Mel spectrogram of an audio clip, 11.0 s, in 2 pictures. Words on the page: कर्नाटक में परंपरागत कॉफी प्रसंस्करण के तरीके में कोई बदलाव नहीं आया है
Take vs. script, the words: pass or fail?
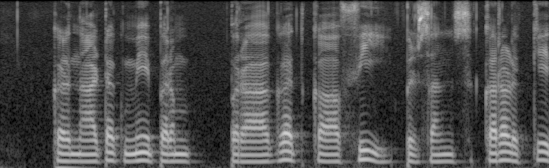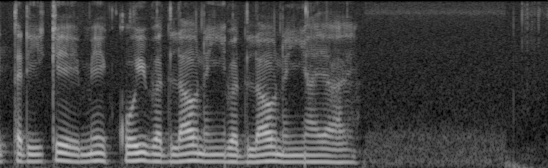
fail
